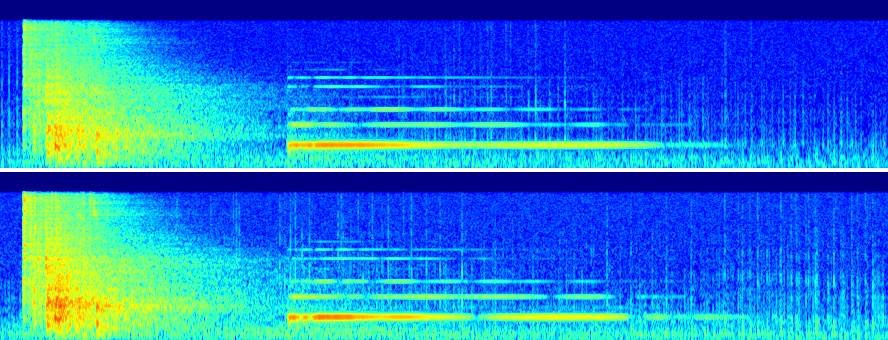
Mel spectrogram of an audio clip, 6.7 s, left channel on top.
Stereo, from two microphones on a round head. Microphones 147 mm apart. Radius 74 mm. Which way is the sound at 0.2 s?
30° right (ahead or behind).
